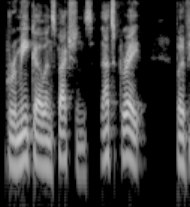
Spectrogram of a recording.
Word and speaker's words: Gromicko: There's no E in it, but I pronounce it Gromicko.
